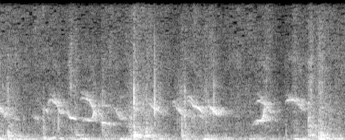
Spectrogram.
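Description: Chickens in a coop cluck softly in a quick, irregular run of short calls, close but quiet, with no talking.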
